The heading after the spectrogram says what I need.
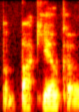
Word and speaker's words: Bakayoko: Bakayoko, I believe is how you say his name.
